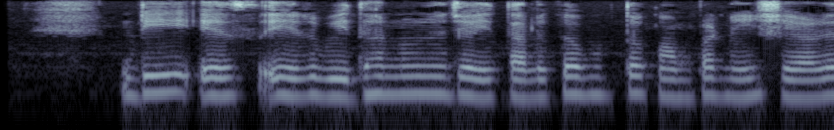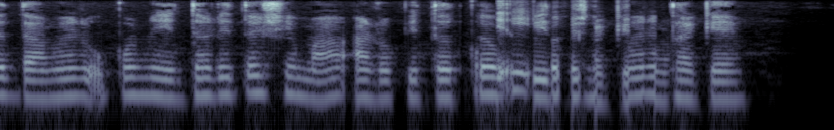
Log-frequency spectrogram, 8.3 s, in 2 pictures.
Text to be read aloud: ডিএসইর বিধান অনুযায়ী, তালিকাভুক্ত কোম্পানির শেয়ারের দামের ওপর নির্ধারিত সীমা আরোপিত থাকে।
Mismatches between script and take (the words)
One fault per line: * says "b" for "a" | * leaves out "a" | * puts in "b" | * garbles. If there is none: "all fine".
* garbles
